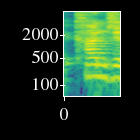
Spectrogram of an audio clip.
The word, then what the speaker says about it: kanje: They thought that we were mispronouncing conjure, like a conjure man who conjures spirits and so forth and conjures energy, which is what we're doing. But we weren't mispronouncing the English word conjure. We were saying kanje, kanje man, kanje woman.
